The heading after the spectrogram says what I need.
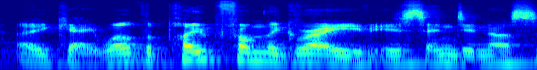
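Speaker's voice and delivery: ordinary delivery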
